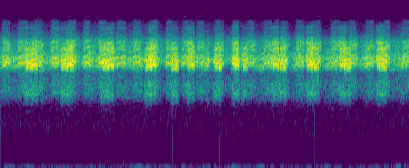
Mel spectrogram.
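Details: Short burst of midsummer cicada song in a Greek pine forest, a harsh high-pitched buzz pulsing in uneven rapid throbs, steady and dense from start to finish.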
